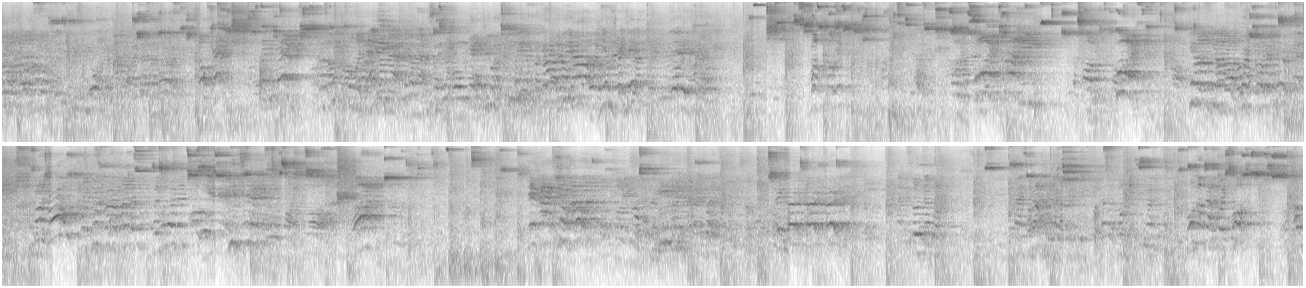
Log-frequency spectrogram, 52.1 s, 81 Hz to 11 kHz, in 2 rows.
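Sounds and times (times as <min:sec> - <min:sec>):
players shouting in hall: 0:26.6 - 0:28.5
basketball bouncing on wooden floor: 0:34.7 - 0:37.2, 0:45.4 - 0:46.3.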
